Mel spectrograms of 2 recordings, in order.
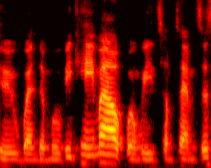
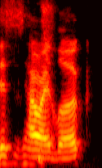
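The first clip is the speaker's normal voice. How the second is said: normal talking voice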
